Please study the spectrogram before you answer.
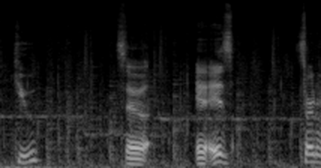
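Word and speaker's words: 九: Which is actually funny because nine in Japanese is pronounced Q.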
